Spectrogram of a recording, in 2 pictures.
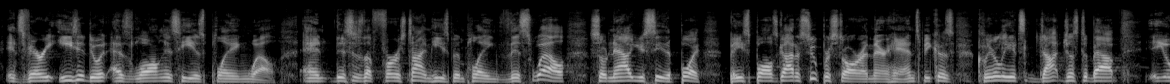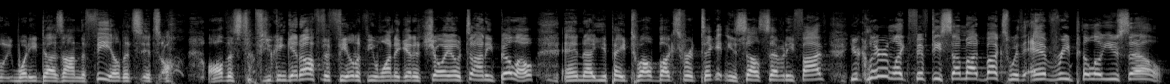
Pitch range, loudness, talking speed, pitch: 155-205 Hz, -22 LUFS, 245 wpm, 175 Hz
